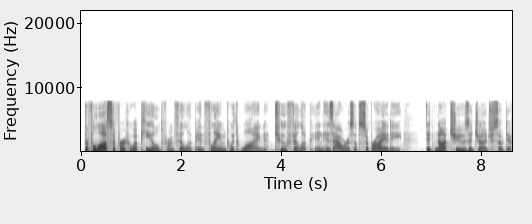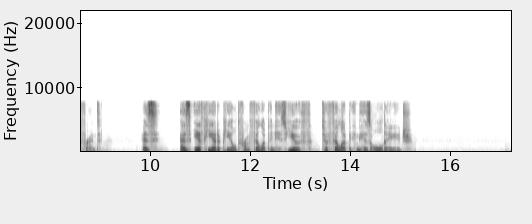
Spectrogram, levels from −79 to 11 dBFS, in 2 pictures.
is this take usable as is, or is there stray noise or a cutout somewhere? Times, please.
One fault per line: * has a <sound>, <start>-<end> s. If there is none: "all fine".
all fine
